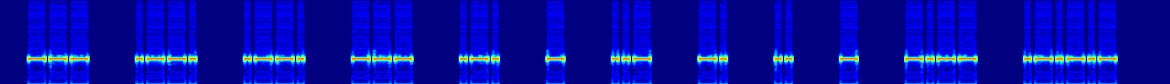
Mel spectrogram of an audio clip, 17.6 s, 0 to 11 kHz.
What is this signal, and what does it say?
Morse code, heard as a keyed tone, about 15 wpm, spaced as for 8 wpm, 1000 Hz. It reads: OPPORTUNITY.
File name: qotdfiles / 8wpm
